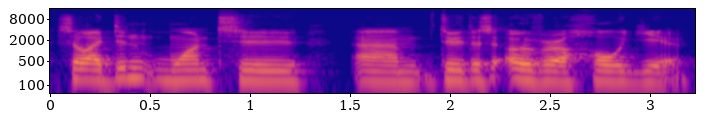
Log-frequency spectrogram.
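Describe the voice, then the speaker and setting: A man hosting a podcast, chatting casually and quickly with plenty of fillers and restarts. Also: mid-range voice, clear, resonant tone. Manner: fast, animated, lots of fillers and restarts. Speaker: podcast host and trainer.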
